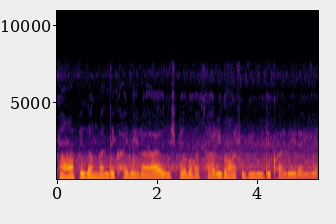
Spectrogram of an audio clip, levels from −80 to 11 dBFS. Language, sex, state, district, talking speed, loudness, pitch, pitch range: Hindi, female, Uttar Pradesh, Varanasi, 195 wpm, -17 LUFS, 210 Hz, 205-215 Hz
